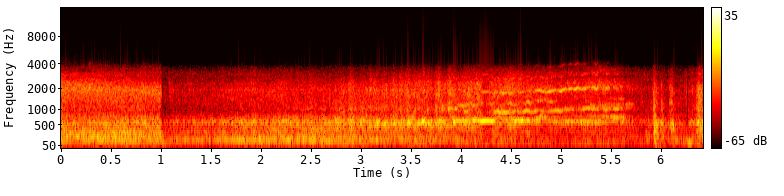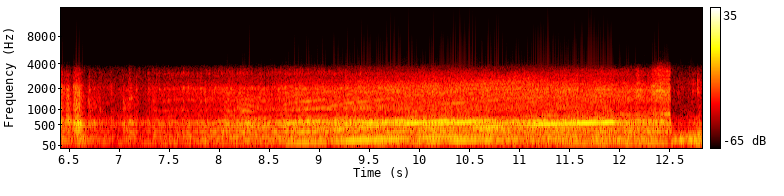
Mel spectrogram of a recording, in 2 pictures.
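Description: An old car engine roars as the car speeds along.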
